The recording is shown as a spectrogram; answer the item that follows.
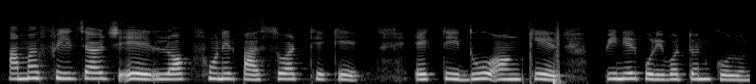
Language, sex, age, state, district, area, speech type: Bengali, female, 30-45, West Bengal, South 24 Parganas, rural, read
